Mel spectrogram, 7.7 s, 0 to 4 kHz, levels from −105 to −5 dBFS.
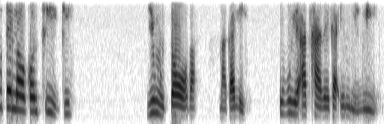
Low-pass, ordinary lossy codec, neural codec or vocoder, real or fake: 3.6 kHz; none; none; real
